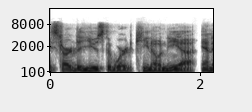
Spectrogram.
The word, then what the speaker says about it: koinonia: it a little bit um yeah konia it's pronounced kenonia the oi is a is what we call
